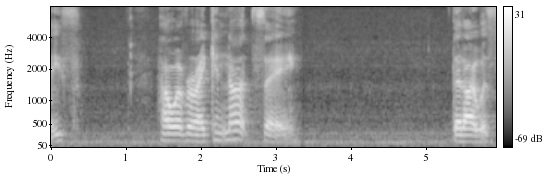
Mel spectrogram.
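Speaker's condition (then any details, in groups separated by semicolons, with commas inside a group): Cerebral palsy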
